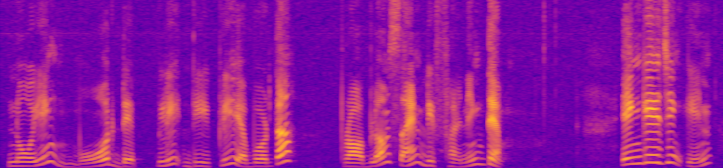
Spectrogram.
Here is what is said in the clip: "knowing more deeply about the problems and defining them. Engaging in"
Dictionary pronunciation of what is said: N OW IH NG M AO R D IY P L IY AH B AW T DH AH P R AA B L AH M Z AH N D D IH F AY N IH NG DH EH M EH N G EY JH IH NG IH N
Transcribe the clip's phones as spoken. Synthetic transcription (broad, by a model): N OW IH NG M AO R D IY P L IY AH B AW T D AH P R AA B L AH M S AH N D D IH F AY N IH NG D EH M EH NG G EY JH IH NG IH N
